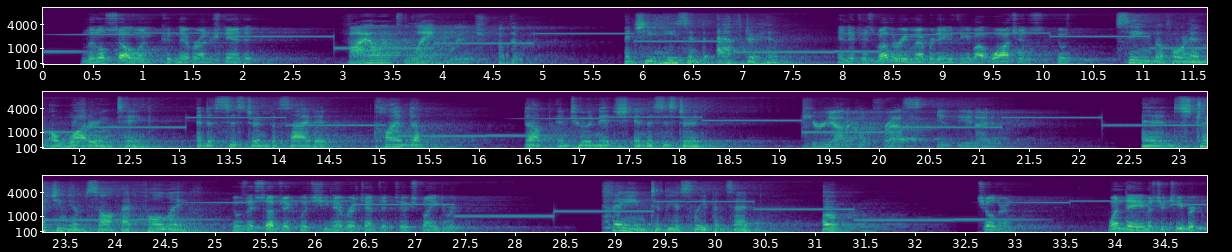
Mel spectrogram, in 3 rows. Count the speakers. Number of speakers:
3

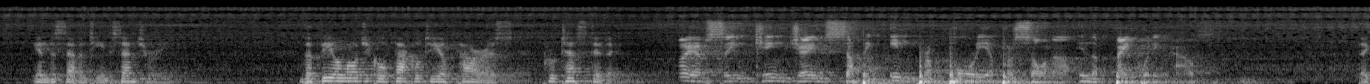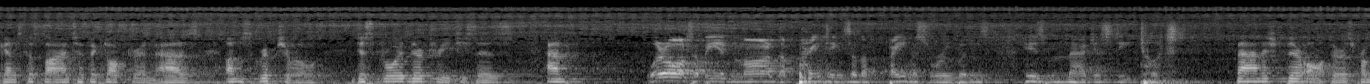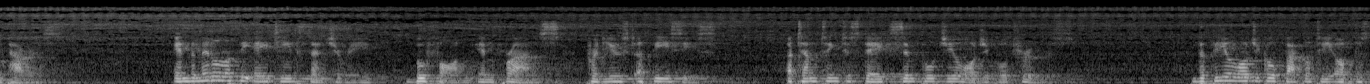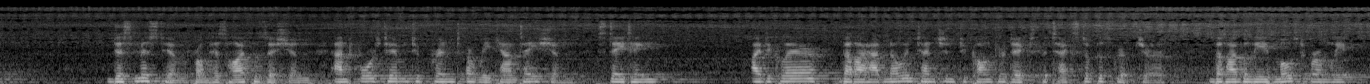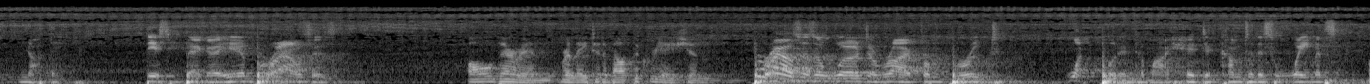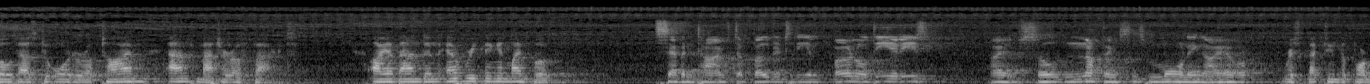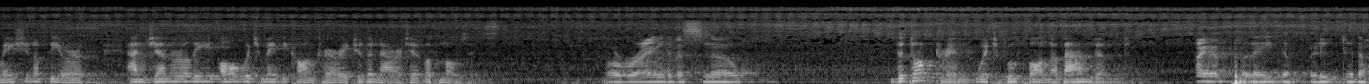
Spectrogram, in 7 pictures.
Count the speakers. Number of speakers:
2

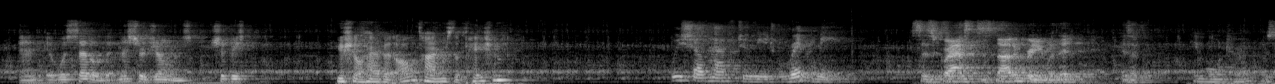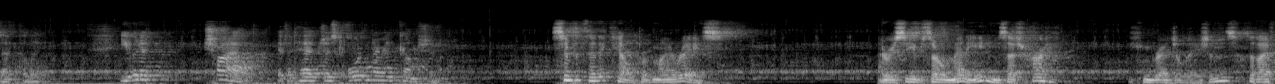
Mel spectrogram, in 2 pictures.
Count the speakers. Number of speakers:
5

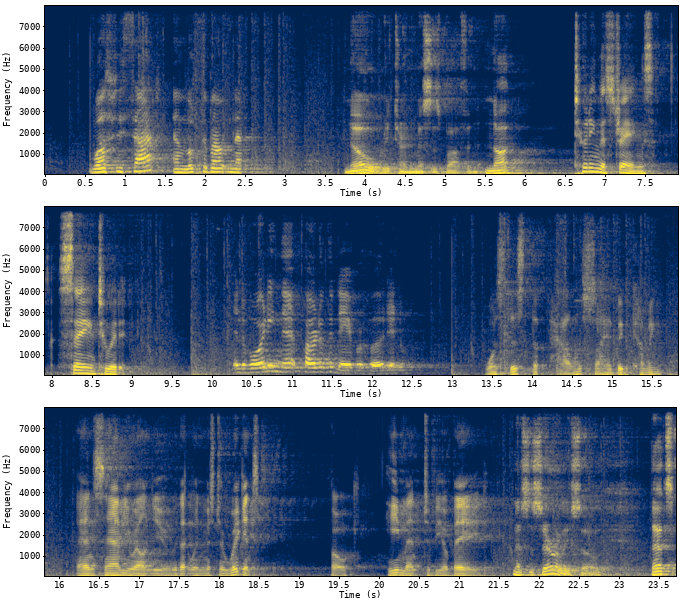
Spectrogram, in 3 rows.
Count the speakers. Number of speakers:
6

